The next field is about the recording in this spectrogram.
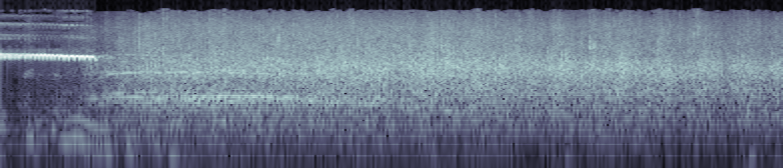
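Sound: game show whistle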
